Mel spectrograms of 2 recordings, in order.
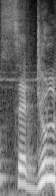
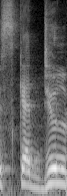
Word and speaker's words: schedule: लेकिन अगर आप इसे शेड्यूल भी पढ़ते हैं तो ये गलत नहीं होता। ये शेड्यूल भी सही है, स्केड्यूल भी सही है।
